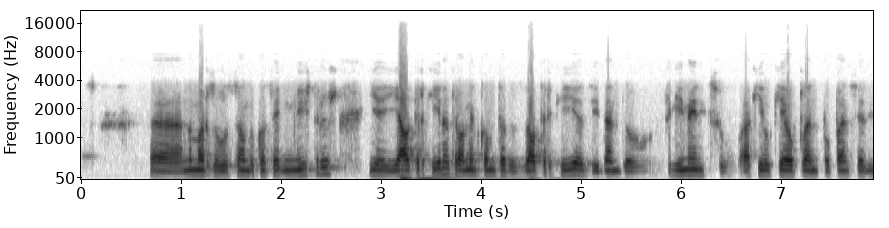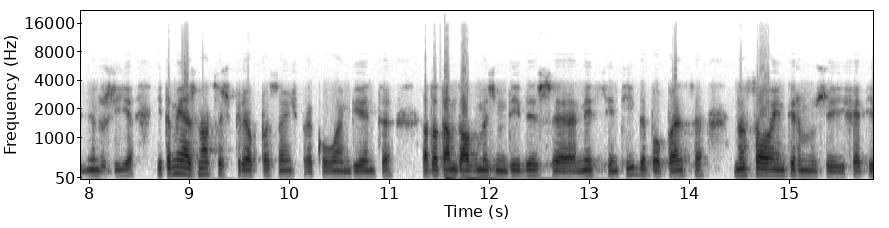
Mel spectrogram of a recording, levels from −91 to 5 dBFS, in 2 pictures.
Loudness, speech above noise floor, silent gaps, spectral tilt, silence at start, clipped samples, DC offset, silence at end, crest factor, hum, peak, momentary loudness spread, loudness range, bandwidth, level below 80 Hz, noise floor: -16 LUFS; 23 dB; none; -7 dB/octave; 0.25 s; under 0.1%; under 0.1%; 0 s; 16 dB; none; 0 dBFS; 9 LU; 2 LU; 7.4 kHz; -52 dBFS; -38 dBFS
